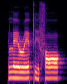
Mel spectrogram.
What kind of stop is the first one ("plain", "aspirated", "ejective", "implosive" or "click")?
plain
